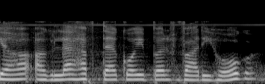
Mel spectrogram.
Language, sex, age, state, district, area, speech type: Dogri, female, 18-30, Jammu and Kashmir, Udhampur, rural, read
